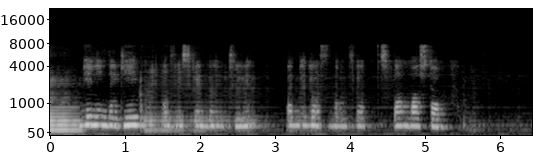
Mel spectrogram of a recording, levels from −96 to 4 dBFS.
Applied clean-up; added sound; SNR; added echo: neural mask model DeepFilterNet 3.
